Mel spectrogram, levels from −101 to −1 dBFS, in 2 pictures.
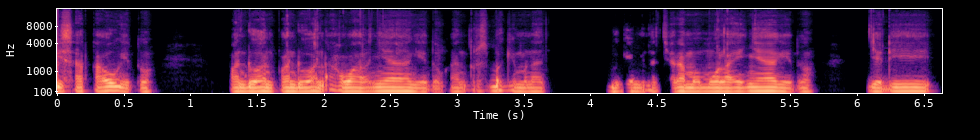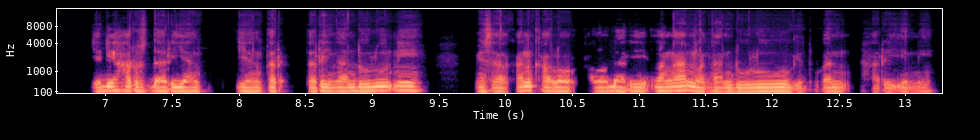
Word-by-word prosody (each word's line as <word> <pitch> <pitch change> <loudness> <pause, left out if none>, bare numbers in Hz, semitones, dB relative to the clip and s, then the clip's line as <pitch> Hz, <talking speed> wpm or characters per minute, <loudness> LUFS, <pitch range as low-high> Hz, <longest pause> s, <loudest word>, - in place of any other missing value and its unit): bisa - - 0
tahu 120 +3 +3
gitu, 110 - -9 0.7
panduan-panduan 115 0 +2
awalnya 115 +1 +2 0.2
gitu 105 - -6
kan. 110 -2 -7
Terus 125 -4 -15
bagaimana 115 -5 -3 0.6
bagaimana 110 0 -5
cara 120 - -1
memulainya 115 +2 +2
gitu, 105 0 -5 0.5
jadi 115 +2 -1 0.6
jadi 130 +3 +4
harus 125 -1 +1
dari 120 0 +2
yang 120 0 -1 0.3
yang 115 0 +1
ter 120 - 0 0.2
teringan 115 0 +2
dulu 125 +2 +5
nih, 140 -1 +4 0.5
misalkan 115 +2 0
kalau 120 -1 +2 0.2
kalau 115 - -3
dari 120 0 0
lengan, 130 +4 +4
lengan 110 0 -1
dulu 110 +1 +3 0.3
gitu - - -13
kan 115 +1 0 0.2
hari - - -8
ini. - - -9
115 Hz, 155 wpm, -23 LUFS, 110-120 Hz, 0.7 s, dulu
